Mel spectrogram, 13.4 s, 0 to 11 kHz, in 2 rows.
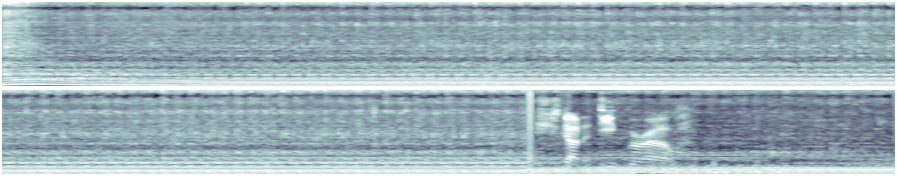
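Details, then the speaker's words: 1988 Toyota Supra 7M engine, cold start with oil checked and topped off: steady low rumble at idle with a faint uneven puffing tick over it; owner points to an exhaust leak up front. "hear the exhaust leak. It's somewhat up here too. Oh yeah, you can hear it."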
